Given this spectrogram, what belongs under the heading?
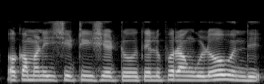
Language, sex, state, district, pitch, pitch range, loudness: Telugu, male, Telangana, Hyderabad, 200 Hz, 190-205 Hz, -16 LUFS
